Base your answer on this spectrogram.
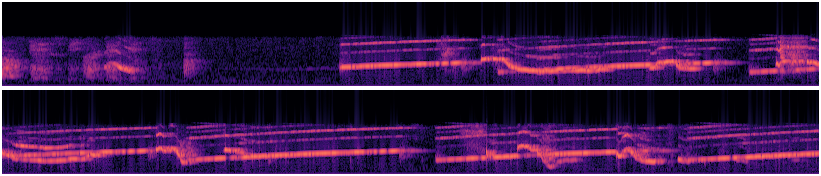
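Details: Charlie, a Dachshund, howls in wavering, sliding notes along with a repeating, rising electronic tone from his building's monthly fire alarm test, which he likes to howl during.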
